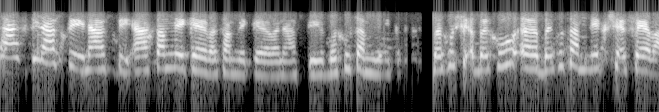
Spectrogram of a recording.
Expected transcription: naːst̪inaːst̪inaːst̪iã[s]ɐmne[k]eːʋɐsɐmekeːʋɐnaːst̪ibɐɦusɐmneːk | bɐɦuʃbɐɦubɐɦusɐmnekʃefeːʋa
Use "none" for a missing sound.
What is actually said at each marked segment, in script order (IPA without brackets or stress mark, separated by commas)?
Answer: s, k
